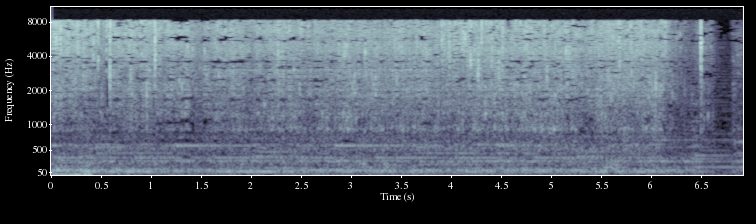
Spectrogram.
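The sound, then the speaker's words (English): Running tap water pours steadily as someone washes their face at a sink, a continuous rushing flow with a brief splash or clatter near the end. “Let me just wash my face.”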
